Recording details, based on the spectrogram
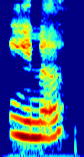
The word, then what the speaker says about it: Ina: Ani, Aini, I can never pronounce her name. – Ina. – Ania, see? – Ina. – Ina. – Yeah, three letters. Ina.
